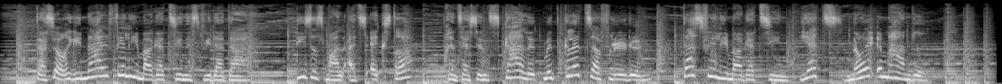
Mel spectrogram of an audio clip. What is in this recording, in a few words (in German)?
Spots, frauen; Filly Magazin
